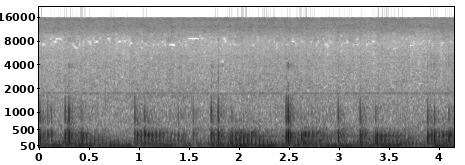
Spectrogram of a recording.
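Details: Happy ginger house cat purring as it gets pats and cuddles; deep, steady rumbling purr pulsing with each breath, occasional brief rustles of petting, and a constant faint computer fan in the background.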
